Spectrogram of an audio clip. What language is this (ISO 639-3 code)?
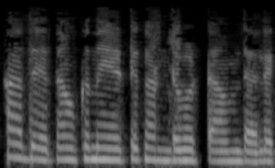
mal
